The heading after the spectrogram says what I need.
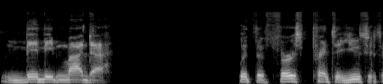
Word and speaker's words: baby mother: Creo look at this the term originated in Jamaican Creo as a baby mother pronounced baby Mada with the first printed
